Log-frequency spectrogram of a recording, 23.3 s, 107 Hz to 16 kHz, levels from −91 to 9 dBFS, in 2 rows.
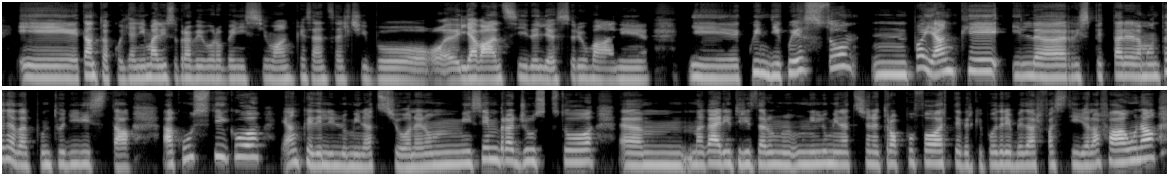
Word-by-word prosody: e 180 Hz, -1 st, +3 dB
tanto 200 Hz, 0 st, +4 dB
ecco 165 Hz, 0 st, -8 dB
gli 170 Hz, -, -11 dB
animali 180 Hz, +1 st, 0 dB
sopravvivono 170 Hz, -1 st, -4 dB
benissimo 165 Hz, -1 st, -6 dB
anche 165 Hz, +2 st, -4 dB
senza 160 Hz, +1 st, -6 dB
il 165 Hz, -, -8 dB
cibo 160 Hz, -3 st, -4 dB
ehm, 150 Hz, +1 st, +1 dB
gli 165 Hz, -, +3 dB
avanzi 165 Hz, +1 st, +5 dB
degli 170 Hz, -1 st, -4 dB
esseri 170 Hz, +3 st, -5 dB
umani. 160 Hz, -1 st, -3 dB, 0.4 s
Mhmm, 180 Hz, -2 st, -2 dB
quindi 225 Hz, -6 st, 0 dB
questo, 280 Hz, -, 0 dB, 0.2 s
mhmm, 220 Hz, 0 st, 0 dB
poi 315 Hz, -5 st, +2 dB
anche 260 Hz, +1 st, +5 dB
il 195 Hz, -2 st, +3 dB
rispettare 200 Hz, +1 st, -1 dB
la 190 Hz, -, +1 dB
montagna, 200 Hz, +6 st, -1 dB
dal 185 Hz, -2 st, -1 dB
punto 195 Hz, +1 st, -6 dB
di 200 Hz, +1 st, -5 dB
vista 170 Hz, -4 st, -1 dB, 0.3 s
acustico 295 Hz, +6 st, +1 dB, 0.2 s
e -, -, -5 dB
anche 215 Hz, 0 st, -1 dB
dell'illuminazione. 175 Hz, -2 st, -3 dB
Non 180 Hz, +1 st, -2 dB, 0.2 s
mi 210 Hz, 0 st, -1 dB
sembra 245 Hz, +2 st, +1 dB
giusto, 225 Hz, +1 st, -1 dB, 0.3 s
ehm, 190 Hz, 0 st, 0 dB
magari 205 Hz, +1 st, +4 dB
utilizzare 200 Hz, 0 st, -2 dB
un 200 Hz, 0 st, -2 dB
illuminazione 200 Hz, 0 st, -2 dB
troppo 205 Hz, +2 st, -2 dB
forte 210 Hz, 0 st, +2 dB
perché 190 Hz, -1 st, -9 dB
potrebbe 195 Hz, 0 st, -3 dB
dare 190 Hz, 0 st, 0 dB
fastidio 195 Hz, 0 st, -6 dB
alla 195 Hz, +2 st, 0 dB
fauna, 240 Hz, +6 st, +7 dB
190 Hz, 135 wpm, -24 LUFS, 175-210 Hz, 0.4 s, fauna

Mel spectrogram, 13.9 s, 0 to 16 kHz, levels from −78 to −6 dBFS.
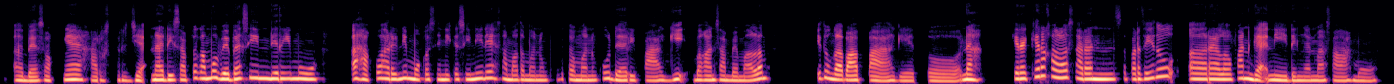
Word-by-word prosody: eee, 185 Hz, -, 0 dB
besoknya 185 Hz, +5 st, 0 dB
harus 175 Hz, -1 st, -7 dB
kerja. 180 Hz, -1 st, -3 dB
Nah, 200 Hz, 0 st, +5 dB
di 195 Hz, -, +2 dB
Sabtu 200 Hz, +4 st, -5 dB
kamu 260 Hz, +3 st, +3 dB
bebasin 255 Hz, +3 st, +2 dB
dirimu, 250 Hz, -2 st, +3 dB, 0.3 s
"Ah, 230 Hz, -3 st, 0 dB
aku 265 Hz, -, -7 dB
hari 235 Hz, -2 st, +3 dB
ini 260 Hz, -, +3 dB
mau 220 Hz, -2 st, +3 dB
ke 220 Hz, -, -4 dB
sini 210 Hz, -1 st, 0 dB
ke 225 Hz, -, -6 dB
sini 225 Hz, +3 st, +2 dB
deh, 275 Hz, -, -1 dB
sama 215 Hz, -4 st, +1 dB
teman-temanku 195 Hz, +1 st, -2 dB
dari 190 Hz, -2 st, 0 dB
pagi, 180 Hz, +5 st, -3 dB
bahkan 195 Hz, 0 st, 0 dB
sampai 185 Hz, -3 st, -1 dB
malam." 200 Hz, +10 st, 0 dB, 0.5 s
itu, 280 Hz, -, -3 dB
nggak 210 Hz, -6 st, +3 dB
papa, 185 Hz, -4 st, -1 dB
gitu. 160 Hz, 0 st, -6 dB
Nah, 215 Hz, -2 st, +4 dB, 0.3 s
kira-kira 255 Hz, +9 st, +2 dB
kalau 300 Hz, -3 st, +1 dB
saran 235 Hz, -4 st, +4 dB
seperti 235 Hz, +3 st, -3 dB
itu, 355 Hz, +2 st, -1 dB, 0.2 s
eee, 235 Hz, -1 st, +2 dB
relevan 230 Hz, +3 st, +2 dB
nggak 200 Hz, -3 st, +2 dB
nih, 190 Hz, -2 st, +3 dB
dengan 175 Hz, 0 st, -1 dB
masalahmu? 175 Hz, -1 st, -5 dB
210 Hz, 185 wpm, -18 LUFS, 180-240 Hz, 0.5 s, Nah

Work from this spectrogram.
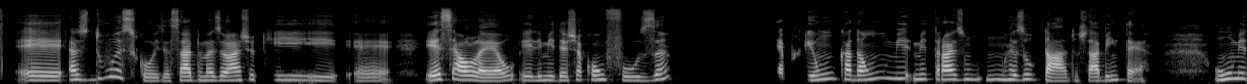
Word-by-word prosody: Eh, 195 Hz, -1 st, +2 dB
as 220 Hz, -1 st, +1 dB
duas 320 Hz, +8 st, -2 dB
coisas, 160 Hz, -2 st, -7 dB
sabe. 185 Hz, +2 st, +4 dB
Mas 190 Hz, +1 st, -2 dB
eu 190 Hz, -, +4 dB
acho 200 Hz, +4 st, +2 dB
que 200 Hz, -4 st, -7 dB
eh, 165 Hz, 0 st, -7 dB, 0.3 s
esse 235 Hz, +4 st, +5 dB
ao 210 Hz, -2 st, +8 dB
léo, 165 Hz, +2 st, +3 dB
ele 190 Hz, 0 st, -4 dB
me 195 Hz, 0 st, -3 dB
deixa 190 Hz, +2 st, 0 dB
confusa 210 Hz, -, -3 dB, 1.0 s
É, -, -, 0 dB
porque 200 Hz, -, -5 dB
um 245 Hz, +6 st, -3 dB
cada 225 Hz, -3 st, +3 dB
um 260 Hz, +7 st, -5 dB
me 275 Hz, -1 st, -5 dB
me 240 Hz, +1 st, -3 dB
traz 225 Hz, -1 st, +4 dB
um 235 Hz, 0 st, -7 dB
um 220 Hz, +1 st, -6 dB
resultado, 220 Hz, -8 st, +1 dB
sabe, 175 Hz, +2 st, +3 dB
interno. 215 Hz, +2 st, -6 dB, 0.7 s
Um 225 Hz, +5 st, 0 dB
me 270 Hz, 0 st, -1 dB
210 Hz, 155 wpm, -24 LUFS, 190-230 Hz, 1.0 s, ao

